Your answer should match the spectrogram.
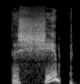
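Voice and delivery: taken aback by the news; doctor astonished to hear of the ship; exclaiming. A narrator's reading. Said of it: "exclaimed the doctor".

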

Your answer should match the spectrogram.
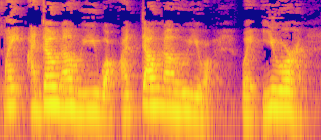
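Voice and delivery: high, loud mock excitement; imitated flustered fan. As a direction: play a starstruck woman trying to place a face. Flustered fan trying to place celebrity.

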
